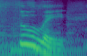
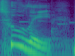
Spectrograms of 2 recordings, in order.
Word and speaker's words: Thule: When I heard you pronounce the choice of all Subaru owners for roof cargo as Thule, it is obviously pronounced Thule, Neanderthals, owner of 3 Subarus and a Chevy Volt in Park City, Utah.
